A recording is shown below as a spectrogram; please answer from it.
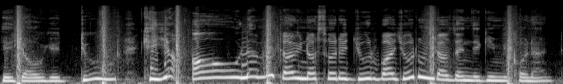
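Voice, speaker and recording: Woman doing a booming, boastful dinosaur. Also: sing-song, a little hiss or hum. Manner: slow, loud and booming, proud. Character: big boastful friendly male dinosaur. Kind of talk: children's audio story.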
